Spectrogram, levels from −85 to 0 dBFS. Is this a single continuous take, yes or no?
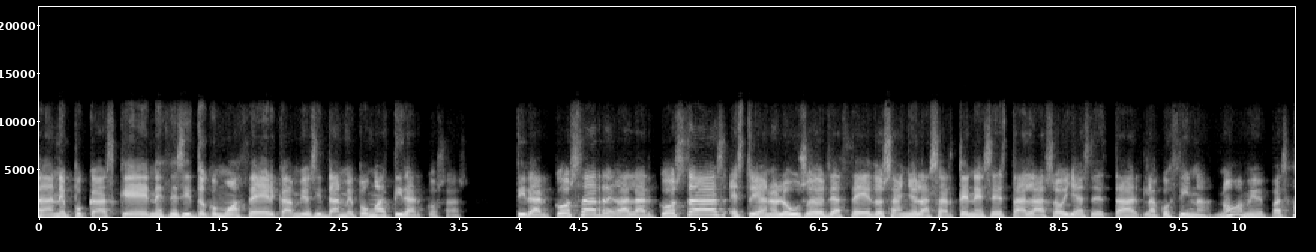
yes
